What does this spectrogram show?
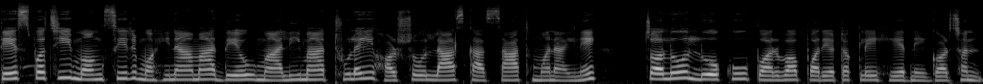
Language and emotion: Nepali, neutral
